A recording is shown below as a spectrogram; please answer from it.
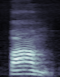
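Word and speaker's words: palm: को अंडरलाइन किया है टॉम, तो उसमें बी साइलेंट रहता है। थर्ड में पाम, पाम में आप देख सकते हैं एल को अंडरलाइन किया है, एल साइलेंट रहता है।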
